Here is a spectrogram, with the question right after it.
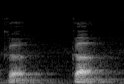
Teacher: This produces क आप बोल के देखिए, क साउंड आपको पता लगेगा कि क में टिप ऑफ द टंग या ब्लेड ऑफ द टंग या सेंटर ऑफ द टंग का कोई उपयोग नहीं हो रहा है, बैक ऑफ द टंग हो रहा है, जो कि सॉफ्ट पैलेट से जाके चिपकता है और क बनाता क। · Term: वेलर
